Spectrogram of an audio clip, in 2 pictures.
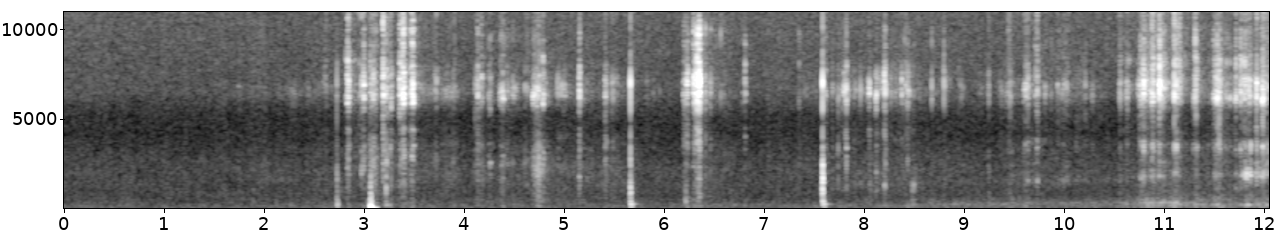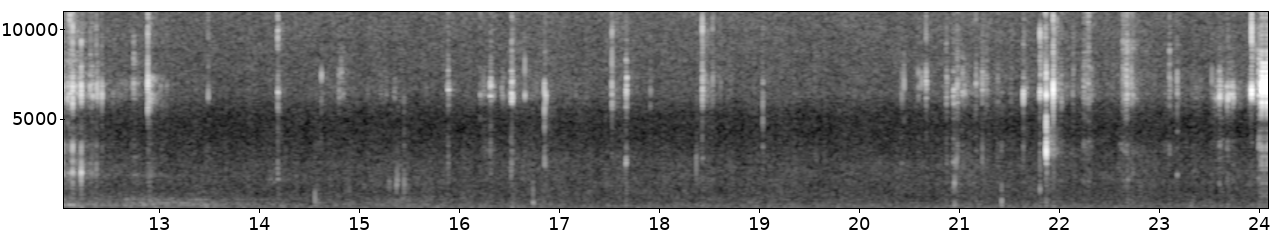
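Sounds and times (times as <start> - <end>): soft rustling: 2.3 - 6.9.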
